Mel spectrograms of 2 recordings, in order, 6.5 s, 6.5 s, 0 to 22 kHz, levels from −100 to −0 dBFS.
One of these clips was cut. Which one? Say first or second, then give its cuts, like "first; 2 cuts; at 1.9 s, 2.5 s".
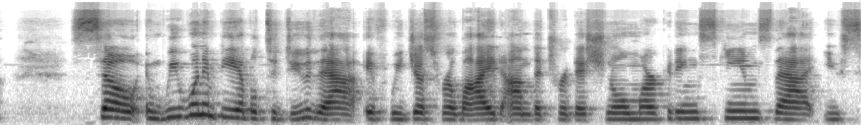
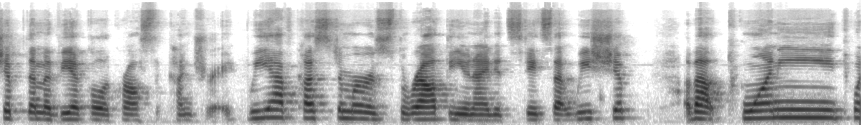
second; 1 cut; at 1.8 s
